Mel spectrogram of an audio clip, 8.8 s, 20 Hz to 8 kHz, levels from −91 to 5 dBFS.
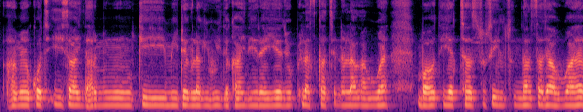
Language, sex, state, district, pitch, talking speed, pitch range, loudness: Hindi, male, Chhattisgarh, Bilaspur, 145 Hz, 190 wpm, 140-145 Hz, -18 LUFS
